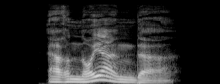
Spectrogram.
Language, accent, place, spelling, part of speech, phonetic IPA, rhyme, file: German, Germany, Berlin, erneuernder, adjective, [ɛɐ̯ˈnɔɪ̯ɐndɐ], -ɔɪ̯ɐndɐ, De-erneuernder.ogg
- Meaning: 1. comparative degree of erneuernd 2. inflection of erneuernd: strong/mixed nominative masculine singular 3. inflection of erneuernd: strong genitive/dative feminine singular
